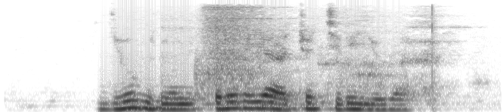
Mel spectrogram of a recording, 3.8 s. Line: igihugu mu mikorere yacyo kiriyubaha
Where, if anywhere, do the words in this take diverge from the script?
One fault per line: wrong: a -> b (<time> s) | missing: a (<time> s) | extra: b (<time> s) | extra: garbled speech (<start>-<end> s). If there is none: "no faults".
no faults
